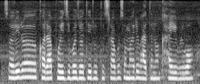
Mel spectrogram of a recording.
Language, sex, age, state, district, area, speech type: Odia, female, 18-30, Odisha, Subarnapur, urban, spontaneous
